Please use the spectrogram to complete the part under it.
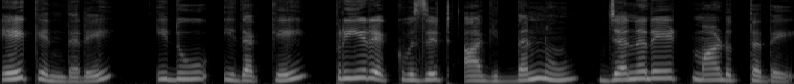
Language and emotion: Kannada, neutral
